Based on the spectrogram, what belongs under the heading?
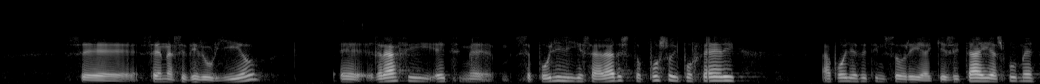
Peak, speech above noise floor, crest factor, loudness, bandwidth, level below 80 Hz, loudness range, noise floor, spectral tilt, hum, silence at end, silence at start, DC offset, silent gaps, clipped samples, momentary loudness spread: -10 dBFS; 40 dB; 22 dB; -30 LUFS; 3.9 kHz; -82 dBFS; 2 LU; -69 dBFS; -9 dB/octave; none; 0.05 s; 0.8 s; under 0.1%; none; under 0.1%; 12 LU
